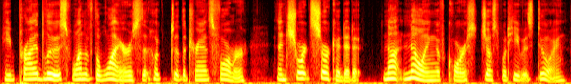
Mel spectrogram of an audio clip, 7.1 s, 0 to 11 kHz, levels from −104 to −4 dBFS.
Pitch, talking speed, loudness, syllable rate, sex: 190 Hz, 210 wpm, -18 LUFS, 5.4 syllables/s, female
